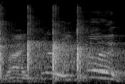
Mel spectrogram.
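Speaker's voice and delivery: excited praise. Real, not acted. Praising the kids.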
